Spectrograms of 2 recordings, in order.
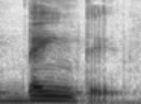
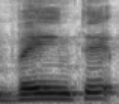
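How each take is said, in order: First: The first sound is a two-lip B. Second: The first sound is a lip-and-teeth V.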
